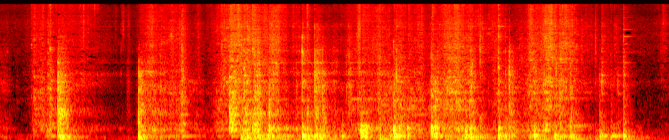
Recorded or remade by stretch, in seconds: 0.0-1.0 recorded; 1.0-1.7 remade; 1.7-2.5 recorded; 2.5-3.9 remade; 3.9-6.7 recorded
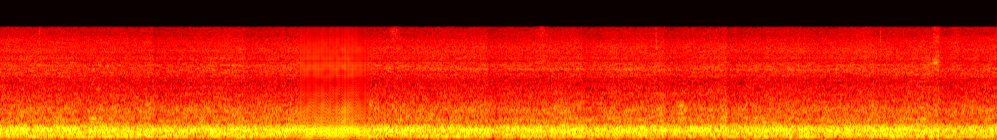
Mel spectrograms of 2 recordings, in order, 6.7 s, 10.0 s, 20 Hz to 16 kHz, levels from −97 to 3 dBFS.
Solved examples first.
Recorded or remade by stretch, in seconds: 0.0-3.0 recorded; 3.0-3.7 remade; 3.7-10.0 recorded

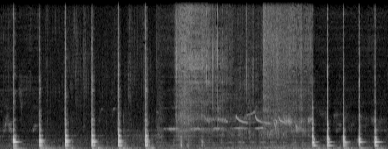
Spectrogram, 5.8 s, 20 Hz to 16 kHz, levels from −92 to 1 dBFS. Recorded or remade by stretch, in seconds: 0.0-0.6 remade; 0.6-2.4 recorded; 2.4-3.4 remade; 3.4-4.3 recorded; 4.3-5.8 remade

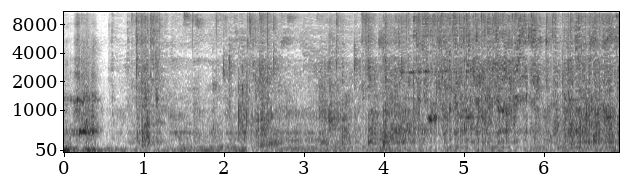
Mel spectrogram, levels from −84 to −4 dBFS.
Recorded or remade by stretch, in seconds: 0.0-0.6 remade; 0.6-1.2 recorded; 1.2-2.0 remade; 2.0-6.9 recorded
